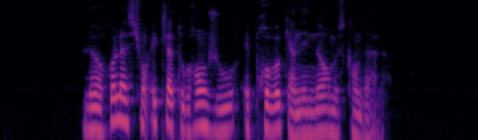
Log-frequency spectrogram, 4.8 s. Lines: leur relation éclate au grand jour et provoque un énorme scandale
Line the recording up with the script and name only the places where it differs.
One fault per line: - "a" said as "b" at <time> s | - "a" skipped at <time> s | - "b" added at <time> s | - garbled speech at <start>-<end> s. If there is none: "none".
none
